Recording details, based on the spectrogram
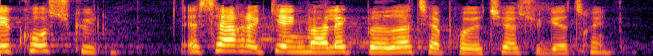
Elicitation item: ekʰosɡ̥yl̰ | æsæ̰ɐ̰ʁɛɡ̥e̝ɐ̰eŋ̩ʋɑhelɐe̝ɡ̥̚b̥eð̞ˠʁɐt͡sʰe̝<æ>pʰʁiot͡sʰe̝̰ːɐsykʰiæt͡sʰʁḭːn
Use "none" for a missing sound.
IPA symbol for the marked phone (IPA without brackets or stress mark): æ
